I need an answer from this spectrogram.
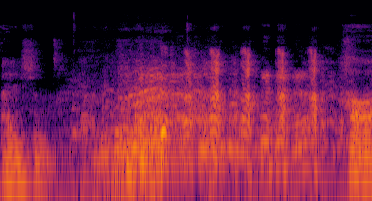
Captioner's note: laughter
